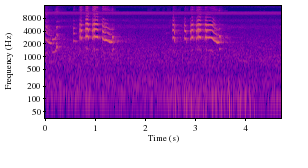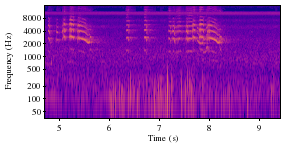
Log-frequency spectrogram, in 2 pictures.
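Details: Two red-wattled lapwings living in a garden, which attack when approached too closely, give loud, strident bursts of three to five sharp, slightly falling notes every second or two, with a steady high whine and low wind rumble.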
